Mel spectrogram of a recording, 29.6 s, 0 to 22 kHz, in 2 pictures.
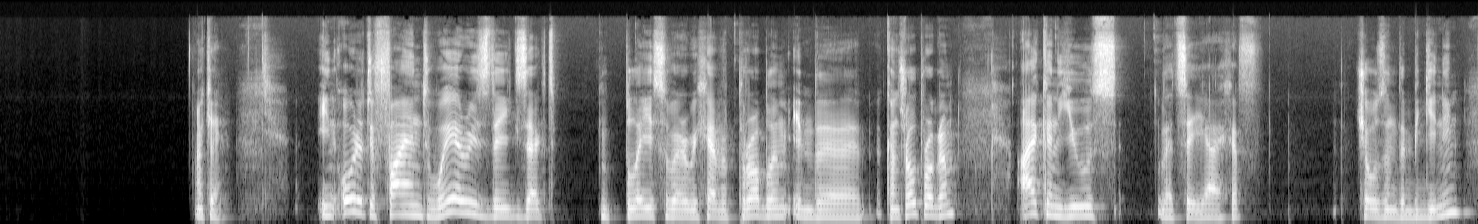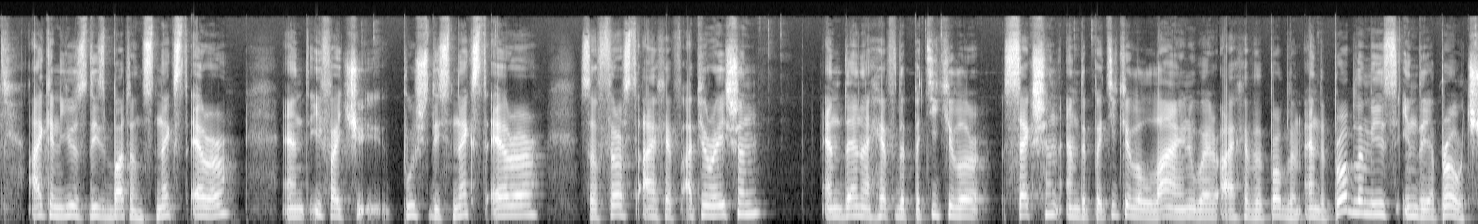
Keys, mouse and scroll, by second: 7.3 click, 10.5 click, 11.5 click, 16.5 click, 18.4 click, 19.7 click, 22.5 click, 24.1 click, 25.6 click, 26.8 scroll down 3, 27.5 scroll.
